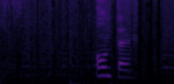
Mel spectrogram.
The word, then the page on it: ontem: portugal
